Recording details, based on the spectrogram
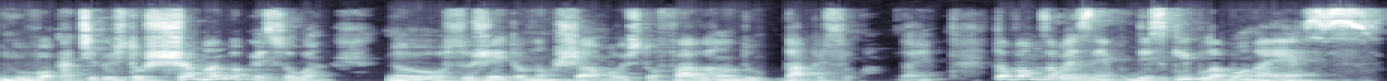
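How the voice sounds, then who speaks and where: Brazilian male professor, lively, in a roomy space. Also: on the high side. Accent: Brazilian Portuguese. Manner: didactic, repeats examples slowly, checks in with "né?" and "tá?". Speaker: university Latin professor. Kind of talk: recorded online lecture. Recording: roomy, dull lo-fi sound.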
